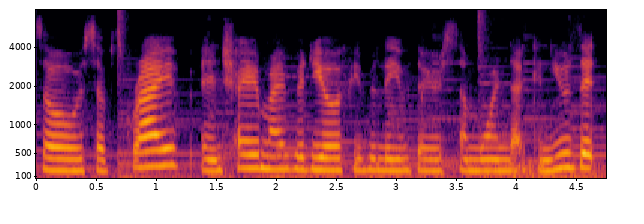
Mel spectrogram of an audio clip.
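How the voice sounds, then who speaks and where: Woman, earnest vlogger, halting and repetitive, slightly muffled outdoor audio, faint music underneath. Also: mid-range voice, steady tone. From Ethiopia. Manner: earnest, halting, often repeats words. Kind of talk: casual personal vlog talk.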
